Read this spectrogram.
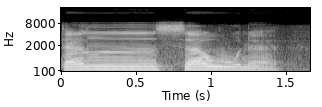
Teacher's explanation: Okey, wa tansawna di sini pun ada nun mati bertemu dengan fa, hukumnya ikhfa hakiki. Bunyi dengung dua harakat bercampur bunyi nun mati tadi dengan bunyi fa.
